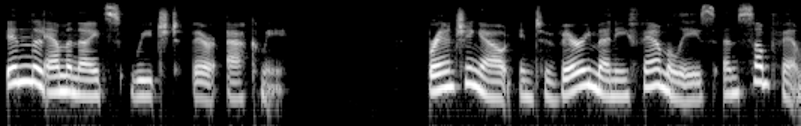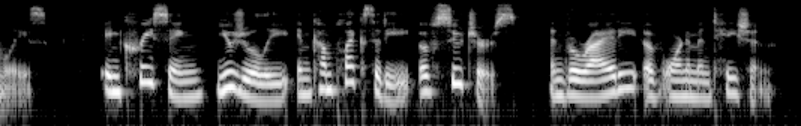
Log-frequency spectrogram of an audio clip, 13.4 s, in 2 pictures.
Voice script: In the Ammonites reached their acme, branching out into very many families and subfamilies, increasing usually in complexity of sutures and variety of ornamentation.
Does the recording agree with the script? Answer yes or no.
yes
